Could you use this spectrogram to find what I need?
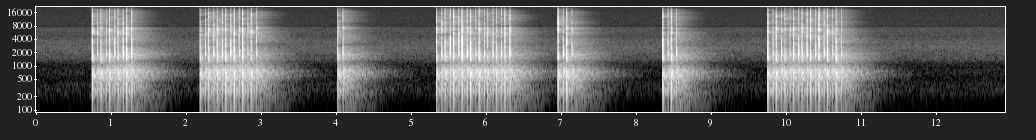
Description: Pulse dialling, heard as clicks on a phone line, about 9 pulses a second, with room echo. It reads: 5 7 1 9 2 2 9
